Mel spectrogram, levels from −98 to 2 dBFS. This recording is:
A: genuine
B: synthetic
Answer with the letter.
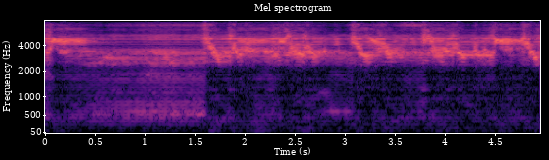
B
